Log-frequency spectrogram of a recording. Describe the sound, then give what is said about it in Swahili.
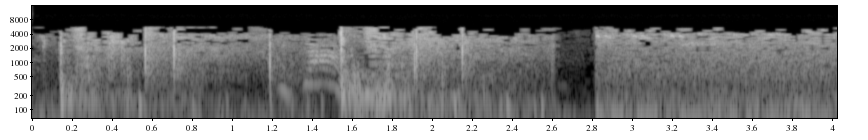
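Gunfire from fighting between soldiers and rebels in forest near a town in the Rwenzori area: many sharp, irregular cracks and bursts, then a brief lull before a steady rumble of background noise resumes. “ambako ni vigumu sisi kuweza kupeleka kamera yetu kwa sababu risasi sasa zinaendelea.”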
